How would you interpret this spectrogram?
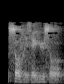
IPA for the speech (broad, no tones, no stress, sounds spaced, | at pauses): s o v i z e j y z o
